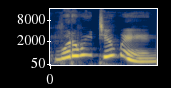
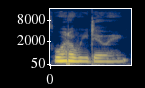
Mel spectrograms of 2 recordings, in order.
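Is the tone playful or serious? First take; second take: playful; serious. First: It is said in a light, playful tone. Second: It is said in a serious, heavy tone. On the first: The question feels casual and low-pressure. The speaker calls it right. "Just say it in a way where it's like playful" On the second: The question feels like pressure for an answer. The speaker calls it wrong. "Don't like sit him down and be like"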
